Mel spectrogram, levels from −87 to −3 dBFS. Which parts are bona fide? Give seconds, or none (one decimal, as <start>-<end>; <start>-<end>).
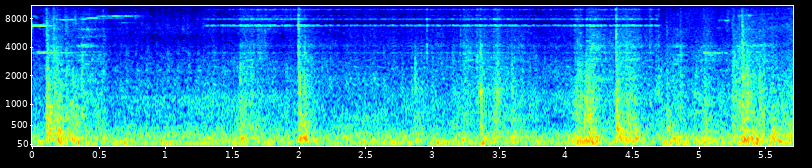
0.0-1.3; 4.7-5.7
